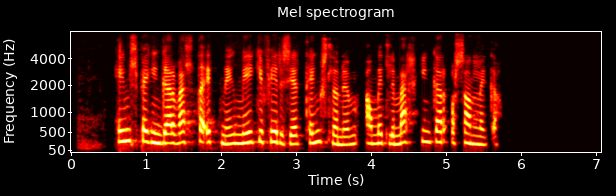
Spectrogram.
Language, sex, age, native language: Icelandic, female, 20-29, Icelandic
